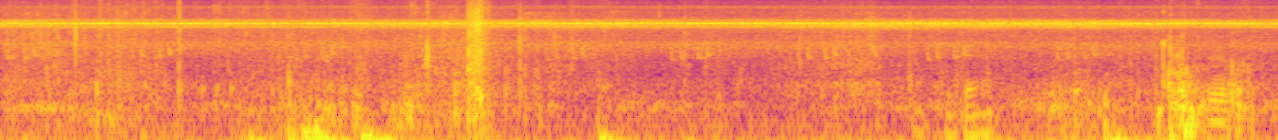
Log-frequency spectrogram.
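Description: A steady high-pitched insect drone, with a few dull low thuds and a sharp click around two seconds in as a hand peat auger is worked down into wet peat soil.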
